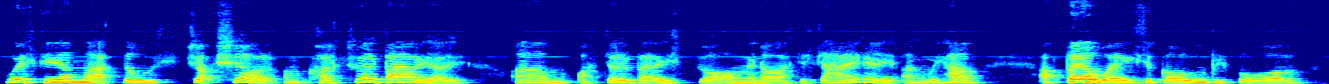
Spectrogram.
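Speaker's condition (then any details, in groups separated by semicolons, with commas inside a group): Deafness; cannot use telephone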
